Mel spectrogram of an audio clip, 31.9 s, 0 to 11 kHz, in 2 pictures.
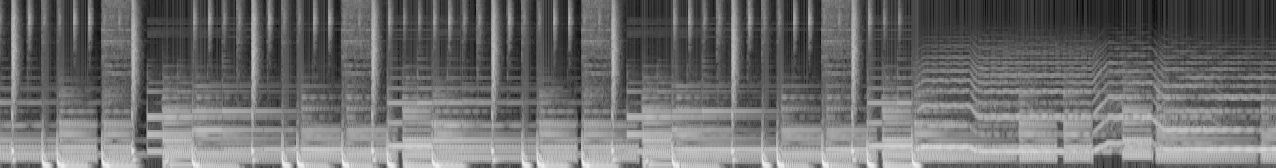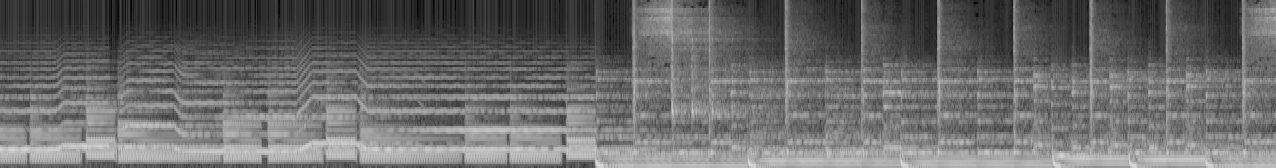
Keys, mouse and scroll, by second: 0.7 click, 1.1 shift+middle drag, 1.2 scroll up 2, 1.4-2.0 middle drag, 2.0 g, 2.8 click, 2.9-4.0 middle drag, 4.0 alt+a, 4.3 z, 4.9 click, 5.1 g, 6.1 click, 6.5 g, 7.3 click, 7.7 g, 8.4 alt+click, 8.5 alt+a, 8.9 ctrl+s, 9.1-9.9 middle drag, 9.9-10.4 scroll up 2, 10.4 click, 10.8 middle click, 11.6 g, 12.3 click, 12.4 g, 13.6 click, 13.7 g, 15.1 click, 15.1 alt+a, 15.4-15.9 middle drag, 15.9 ctrl+s, 16.2-16.8 shift+middle drag, 16.8 click, 17.0 g, 18.4 alt+click, 18.5 alt+a, 18.7-19.4 middle drag, 19.5 click, 19.7 g, 21.1 click, 21.2 g, 21.7 click, 21.8 alt+a, 22.1-23.1 middle drag, 23.1 ctrl+s, 23.5 click, 23.9-24.3 middle drag, 24.3 g, 25.0 click, 25.2 alt+a, 25.4 middle click, 25.8 ctrl+s, 26.4-27.4 middle drag, 27.4 scroll up 2, 27.8 click, 28.1-28.5 middle drag, 28.5 g, 29.5 click, 29.7 g, 31.1 click, 31.3 alt+a, 31.4-31.9 middle drag.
